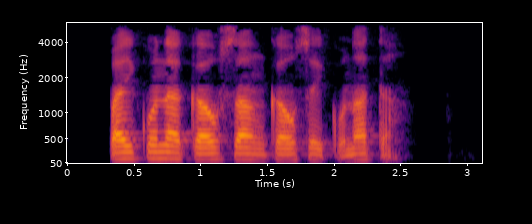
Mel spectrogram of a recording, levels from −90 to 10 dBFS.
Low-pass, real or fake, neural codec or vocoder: 5.4 kHz; real; none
